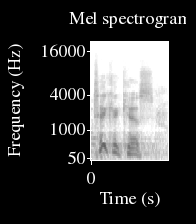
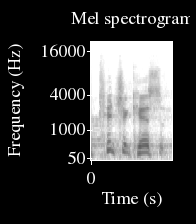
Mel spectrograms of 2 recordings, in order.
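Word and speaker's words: Tychicus: and fellow servant so he spoke of ticakus or titicicus either way I don't mind your pronunciation either way he also speaks of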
